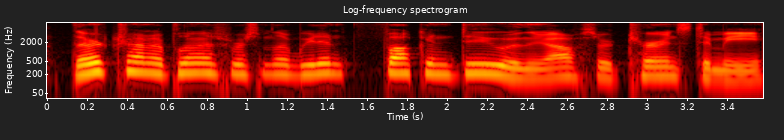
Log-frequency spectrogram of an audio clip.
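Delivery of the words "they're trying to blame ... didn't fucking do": loud, raised, high-pitched shouted yell. Retelling standing up to a police officer: retelling own yell. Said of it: "I stood up and I yelled".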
